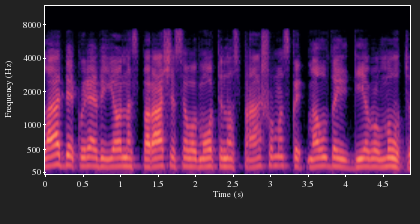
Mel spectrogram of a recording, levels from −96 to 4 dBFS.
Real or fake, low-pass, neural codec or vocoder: fake; 7.2 kHz; codec, 16 kHz, 1 kbps, FunCodec, trained on Chinese and English, 50 frames a second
